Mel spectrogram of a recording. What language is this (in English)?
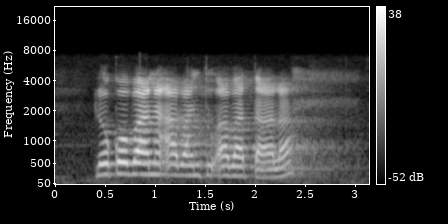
South Ndebele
